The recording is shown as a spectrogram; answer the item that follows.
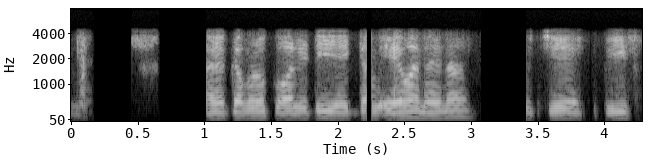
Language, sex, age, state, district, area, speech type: Urdu, male, 18-30, Uttar Pradesh, Rampur, urban, conversation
